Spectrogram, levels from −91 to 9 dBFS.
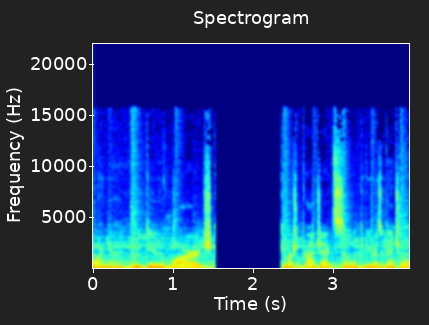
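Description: At 1.53 s the sound cuts out mid-flow and stays silent until 2.35 s, a gap of about 0.82 s. This is a playback stall. The player most likely ran short of data or was blocked. Output simply stopped until it recovered.

From 2.35 s to 3.89 s comes time-compressed catch-up. The player trims its backlog by dropping small slices and cross-fading the joins. The audio runs about 1.5 times fast. Pitch stays normal, but it sounds hurried.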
